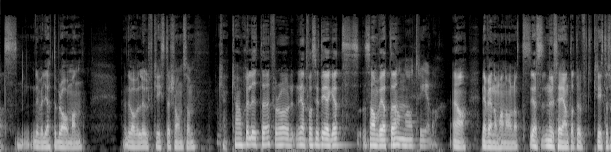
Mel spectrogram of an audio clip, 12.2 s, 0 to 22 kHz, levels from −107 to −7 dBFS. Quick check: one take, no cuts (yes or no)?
yes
